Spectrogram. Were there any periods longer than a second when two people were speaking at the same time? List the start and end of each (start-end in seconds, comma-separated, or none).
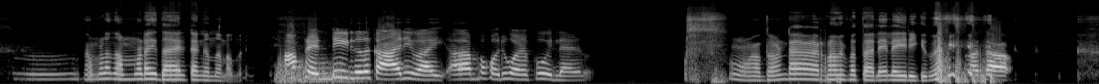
none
